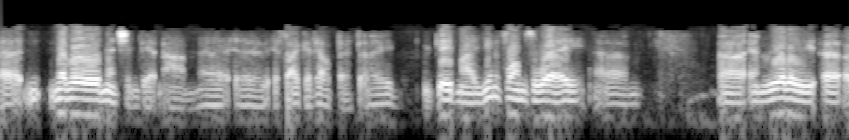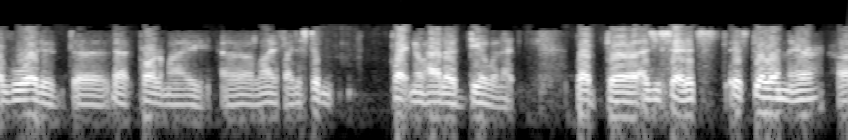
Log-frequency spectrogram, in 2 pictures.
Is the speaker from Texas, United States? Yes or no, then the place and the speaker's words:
no; Los Angeles, California, United States; I knew the people over at the West Los Angeles VA here in my hometown, and left filmmaking and began working as an outreach worker at the West Los Angeles VA.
